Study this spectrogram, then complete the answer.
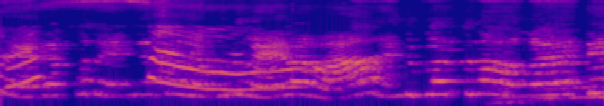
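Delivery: high, sobbing yell; tearful high-pitched outburst at the one hitting; crying shout. Real, not acted. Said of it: "మా పాప ఇట్లా ఏడుస్తుంది ఏంది?".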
